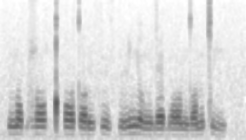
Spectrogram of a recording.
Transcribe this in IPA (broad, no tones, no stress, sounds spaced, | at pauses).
n ɔ b ɮ ɔː ǃʰ ɔ t ɔ ɾ ʉ x ʉː ç p ɨː ɲ ɤ l ŋ ɡ ɛ b ɔː n d ɒ n ǀ i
